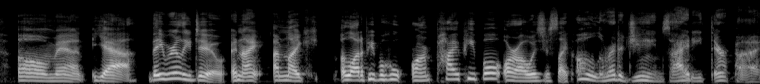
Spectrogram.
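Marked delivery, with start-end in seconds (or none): 5.8-7.7 put-on husky, throaty delivery. Imitating people who aren't pie people, in a husky put-on voice. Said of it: "husky voice that you did for this non-pie lover".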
